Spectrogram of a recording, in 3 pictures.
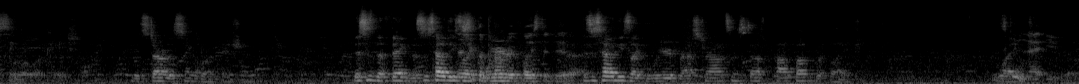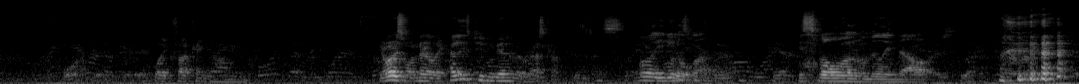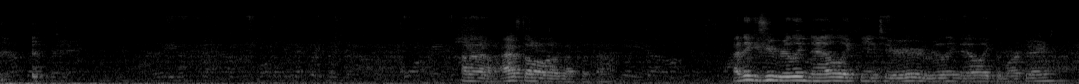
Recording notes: we prove how inept we are at recording a podcast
